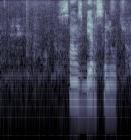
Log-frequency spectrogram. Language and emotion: Russian, neutral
